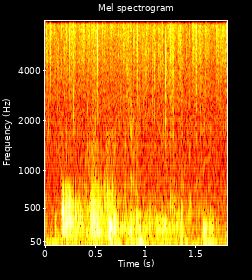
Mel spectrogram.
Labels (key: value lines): label: biophony, growl
recorder: SoundTrap 600 or HydroMoth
